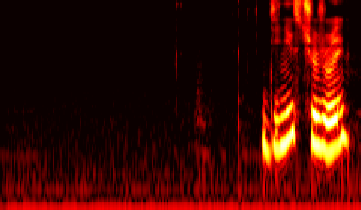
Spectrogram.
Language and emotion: Russian, neutral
